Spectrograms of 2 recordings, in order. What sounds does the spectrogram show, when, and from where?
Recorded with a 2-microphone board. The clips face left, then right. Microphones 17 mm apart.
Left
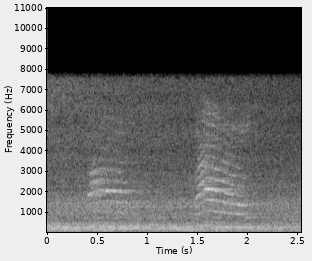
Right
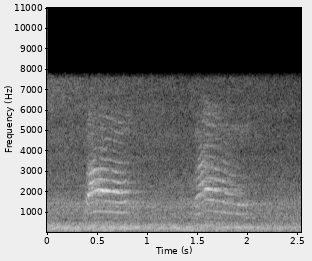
0.4 s a cat meowing: 75° right (ahead or behind), 0.9 m; by 2.1 s 25° left (ahead or behind), 0.8 m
